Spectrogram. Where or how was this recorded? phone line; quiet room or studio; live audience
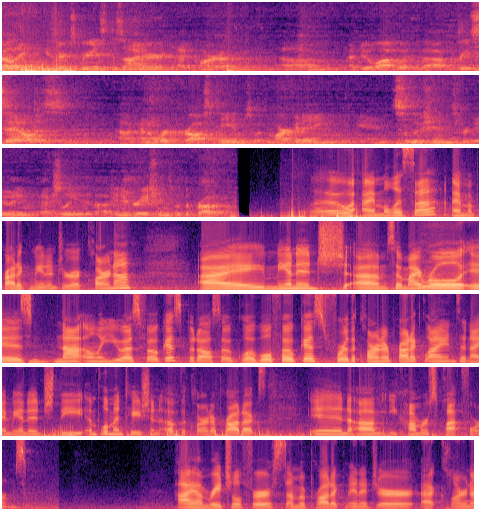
live audience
